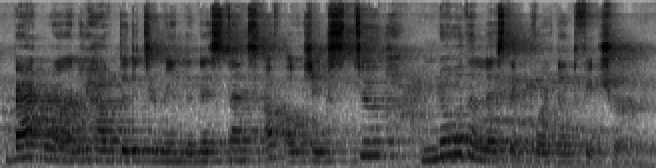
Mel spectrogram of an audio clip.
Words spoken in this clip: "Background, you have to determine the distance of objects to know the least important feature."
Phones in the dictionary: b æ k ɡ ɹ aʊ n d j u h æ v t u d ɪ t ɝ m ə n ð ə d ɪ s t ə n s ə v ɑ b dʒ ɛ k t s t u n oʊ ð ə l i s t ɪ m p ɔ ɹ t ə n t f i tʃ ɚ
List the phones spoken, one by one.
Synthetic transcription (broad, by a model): b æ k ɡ ɹ aʊ n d j u h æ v t u d ɪ t ɝ m ə n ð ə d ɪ s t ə n s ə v ɑ b dʒ ɛ k t s t u n oʊ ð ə l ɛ s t ɪ m p ɔ ɹ t ə n t f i tʃ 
